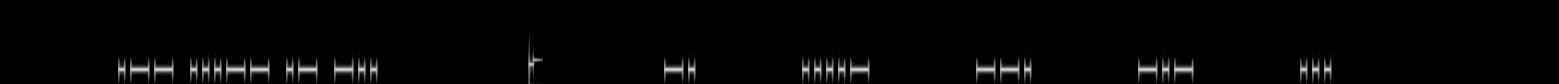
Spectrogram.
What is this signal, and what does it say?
Morse code, heard as a keyed tone, about 20 wpm, spaced as for 10 wpm, 700 Hz. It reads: W3AD N4GKS
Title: USA Call Signs - 6x Character Spacing - 20wpm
